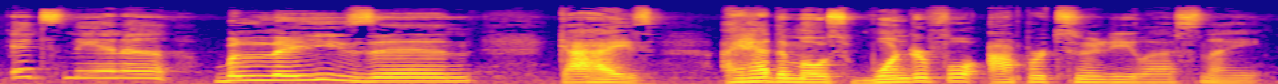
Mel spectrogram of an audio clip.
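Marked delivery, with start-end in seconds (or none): 0.1-2.4 drawn-out slow catchphrase; slow sign-on voice. Acted. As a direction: stretch the name out slow, showman style. Signature intro name call.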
